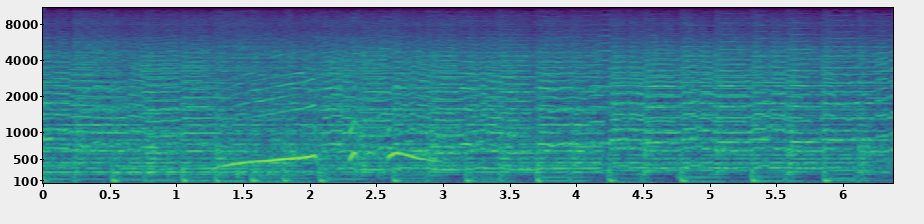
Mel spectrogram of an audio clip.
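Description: A polka band playing an instrumental passage with a steady two-beat bass. Partway through, about a second and a half in, there is a short rising slide in the melody.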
